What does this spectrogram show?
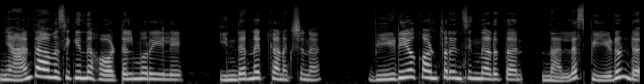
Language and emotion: Malayalam, happy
